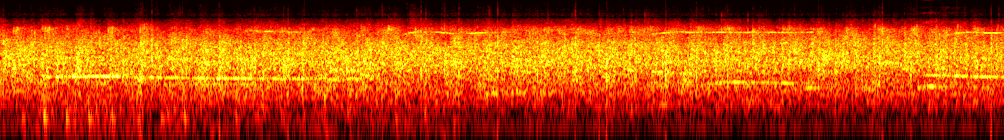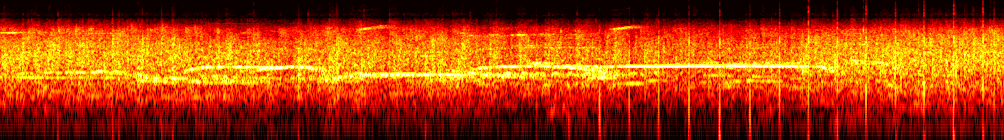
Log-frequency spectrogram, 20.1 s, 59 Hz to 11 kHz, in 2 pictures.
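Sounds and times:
congregation applauding: 0:00.0 - 0:20.0.

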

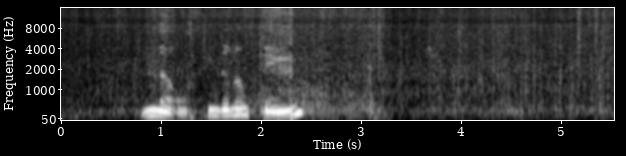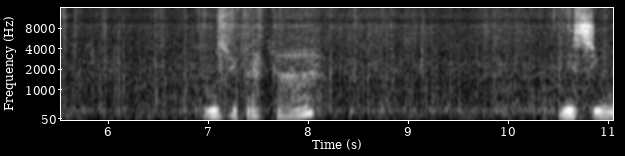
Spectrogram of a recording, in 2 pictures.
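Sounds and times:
light rain falling: 0:00.0 - 0:11.0.

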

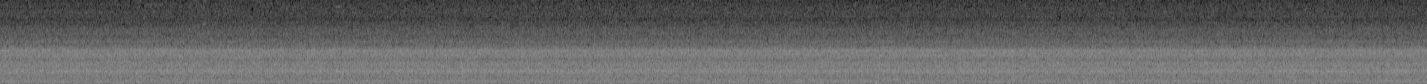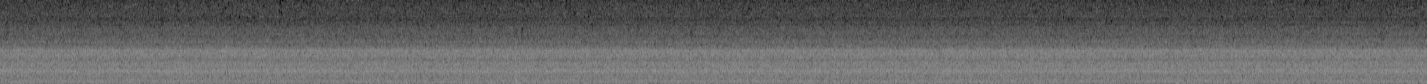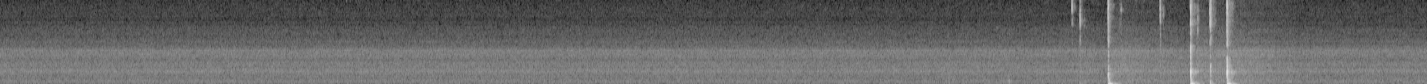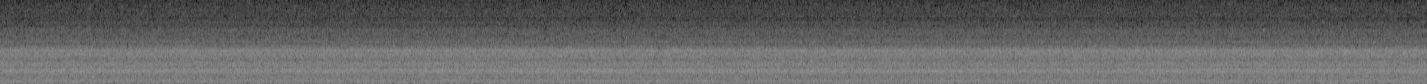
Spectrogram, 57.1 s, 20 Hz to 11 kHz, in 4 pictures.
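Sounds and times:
laptop cooling fan hiss: 0:00.0 - 0:57.0.

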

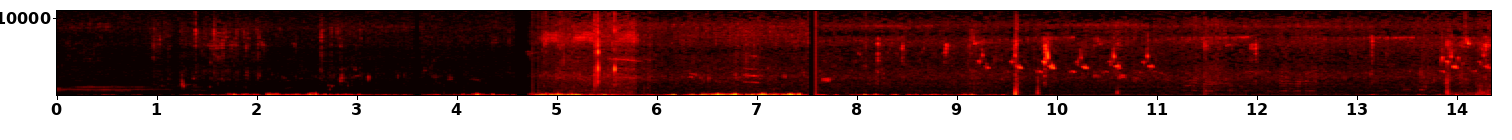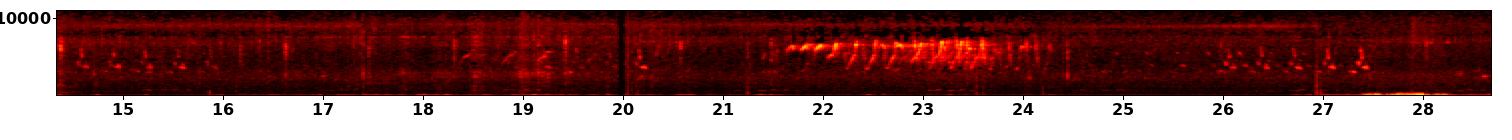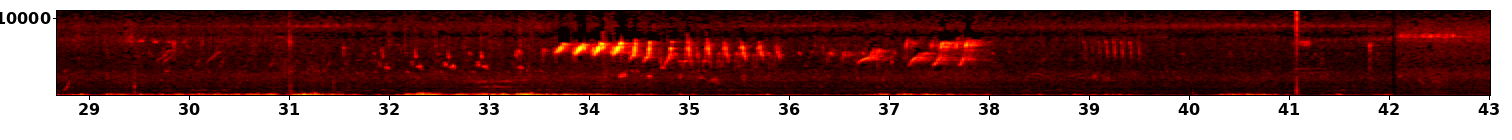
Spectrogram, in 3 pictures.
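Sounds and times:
wind rumble on microphone: 0:01.5 - 0:09.6, 0:16.5 - 0:21.6, 0:26.7 - 0:42.0
faint bird chirps: 0:05.6 - 0:20.7, 0:21.3 - 0:39.7.

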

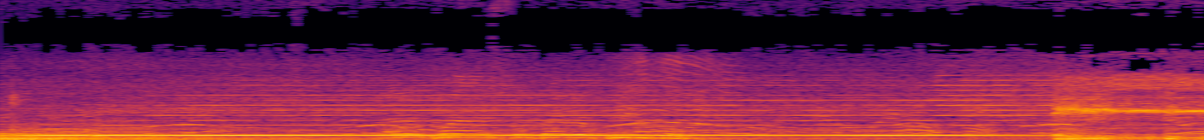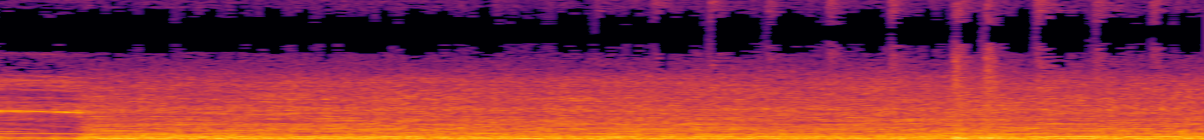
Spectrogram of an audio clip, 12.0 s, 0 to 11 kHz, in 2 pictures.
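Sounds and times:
high squeal: 0:00.0 - 0:06.8
held electric guitar tone: 0:00.0 - 0:12.0
punk band playing: 0:00.0 - 0:12.0
voices: 0:00.8 - 0:06.5.

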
